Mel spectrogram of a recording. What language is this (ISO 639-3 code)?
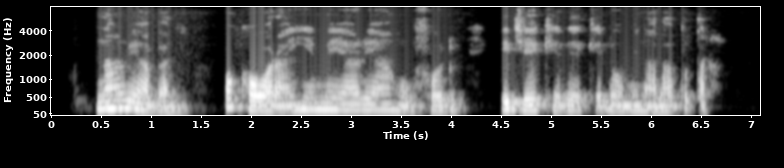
ibo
